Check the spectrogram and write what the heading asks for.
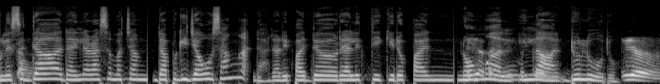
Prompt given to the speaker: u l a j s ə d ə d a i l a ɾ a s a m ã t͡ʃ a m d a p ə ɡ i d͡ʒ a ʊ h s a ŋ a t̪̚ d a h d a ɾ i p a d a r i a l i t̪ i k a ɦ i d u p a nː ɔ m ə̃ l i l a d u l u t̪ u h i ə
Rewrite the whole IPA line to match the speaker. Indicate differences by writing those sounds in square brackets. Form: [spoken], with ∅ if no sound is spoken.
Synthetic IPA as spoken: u l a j s ə d [a] d a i l a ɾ a s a m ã t͡ʃ a m d a p ə ɡ i d͡ʒ a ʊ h s a ŋ a t̪̚ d a h d a ɾ i p a d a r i a l i t̪ i k [ə] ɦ i d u p a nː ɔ m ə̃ l i l a d u l u t̪ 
